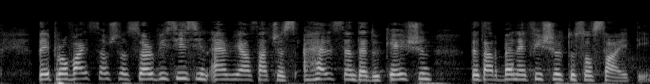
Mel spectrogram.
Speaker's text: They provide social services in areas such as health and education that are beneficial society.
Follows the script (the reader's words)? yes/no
no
